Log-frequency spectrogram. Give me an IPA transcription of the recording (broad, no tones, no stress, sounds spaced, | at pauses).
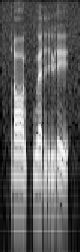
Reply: ɾ ɑ kʷ æ r y ɾ e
